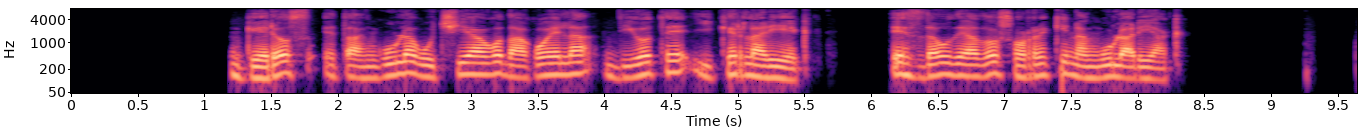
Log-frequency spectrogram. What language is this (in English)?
Basque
